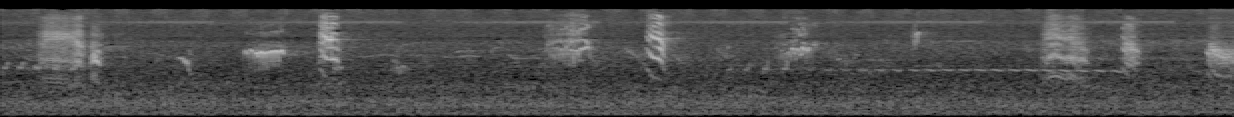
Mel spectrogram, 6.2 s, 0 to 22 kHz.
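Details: Long-tailed shrike (Lanius schach) at Lorong Halus on 24 April 2016 gives harsh, scratchy call notes at irregular intervals, about ten in six seconds, with a brief whistled note over a faint steady insect hum.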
